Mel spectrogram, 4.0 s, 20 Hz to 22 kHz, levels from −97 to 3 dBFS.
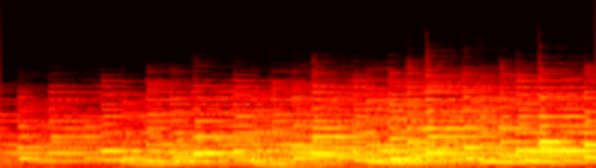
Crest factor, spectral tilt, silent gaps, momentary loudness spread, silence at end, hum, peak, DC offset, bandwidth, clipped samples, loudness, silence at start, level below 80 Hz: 14 dB; -10.5 dB/octave; none; 9 LU; 0 s; none; -10 dBFS; under 0.1%; 5.4 kHz; under 0.1%; -25 LUFS; 0 s; -50 dBFS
